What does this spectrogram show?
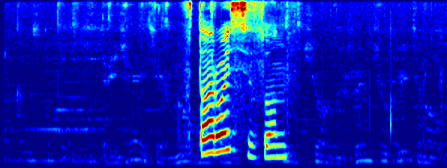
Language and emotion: Russian, neutral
